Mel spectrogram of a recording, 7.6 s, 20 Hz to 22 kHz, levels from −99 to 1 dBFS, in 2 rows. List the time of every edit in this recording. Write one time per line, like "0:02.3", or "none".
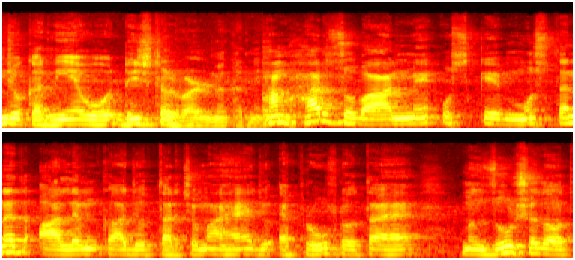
0:01.7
